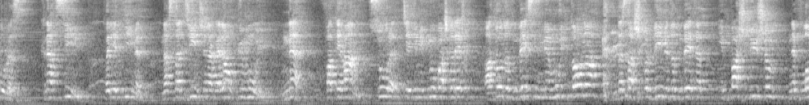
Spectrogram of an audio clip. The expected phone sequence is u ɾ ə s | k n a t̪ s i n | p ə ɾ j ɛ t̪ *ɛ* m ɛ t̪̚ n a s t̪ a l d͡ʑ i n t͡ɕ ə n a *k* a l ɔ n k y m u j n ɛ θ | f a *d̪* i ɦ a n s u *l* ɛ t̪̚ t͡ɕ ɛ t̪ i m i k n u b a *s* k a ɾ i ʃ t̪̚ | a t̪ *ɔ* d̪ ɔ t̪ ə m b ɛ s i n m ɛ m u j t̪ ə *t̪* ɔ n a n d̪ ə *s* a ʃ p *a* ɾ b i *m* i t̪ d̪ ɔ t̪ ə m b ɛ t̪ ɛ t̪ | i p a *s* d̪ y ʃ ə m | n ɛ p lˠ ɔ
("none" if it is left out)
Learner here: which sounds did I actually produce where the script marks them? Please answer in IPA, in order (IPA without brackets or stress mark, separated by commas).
i, k, t̪, ɾ, ʃ, ɔ, t̪, s, ə, m, ʃ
